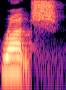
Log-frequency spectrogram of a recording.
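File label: "runch", English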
